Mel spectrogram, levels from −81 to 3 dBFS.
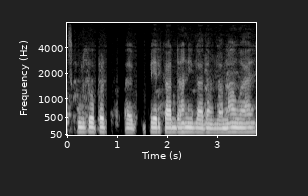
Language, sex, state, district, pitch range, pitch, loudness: Hindi, male, Bihar, Muzaffarpur, 110-120 Hz, 115 Hz, -16 LUFS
